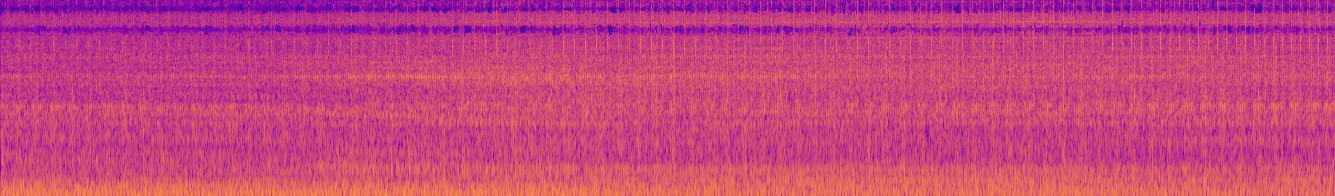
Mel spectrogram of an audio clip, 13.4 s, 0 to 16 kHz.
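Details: Audi S5 4.2 V8 2010 at idle, before the valve is replaced: light, fairly even ticking about twice a second over a smooth V8 idle, from a faulty fuel purge valve.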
